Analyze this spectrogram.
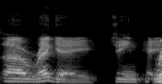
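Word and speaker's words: Regé-Jean: Next week on SNL, we got Gene Page. Am I saying that right? – I think it's Reggae Gene Page.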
